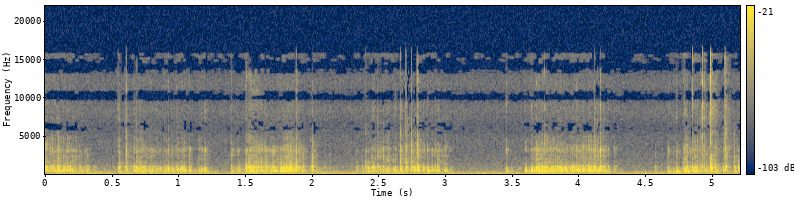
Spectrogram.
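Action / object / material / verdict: scrape / plastic paddle hairbrush with plastic bristles / plastic / none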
